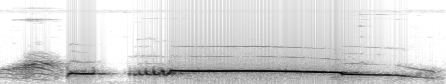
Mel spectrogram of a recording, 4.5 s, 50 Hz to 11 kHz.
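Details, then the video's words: Puter pelung dove singing in its own rhythm: rough, stuttering opening notes, a short clear coo, then a long, level, sustained note that slides downward at the close. "9 Puter Pelung, suara dan karakter berbeda"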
